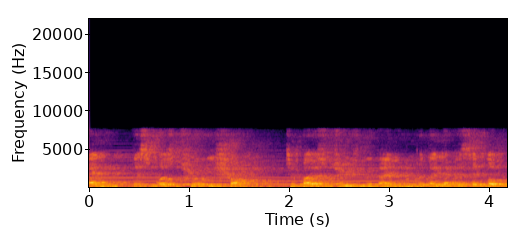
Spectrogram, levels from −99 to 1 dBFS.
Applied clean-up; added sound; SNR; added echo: none; Wind instrument, woodwind instrument; 15 dB; reverberation time 1.3 s.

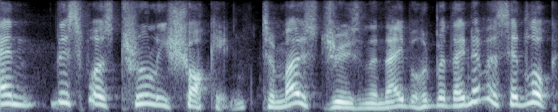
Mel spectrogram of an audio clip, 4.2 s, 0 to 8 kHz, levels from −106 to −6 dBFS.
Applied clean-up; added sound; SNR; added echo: none; none; none; none.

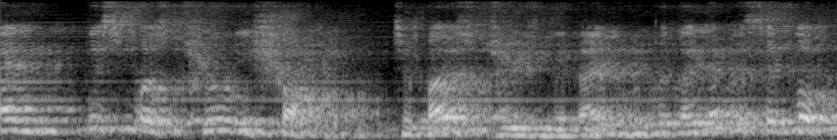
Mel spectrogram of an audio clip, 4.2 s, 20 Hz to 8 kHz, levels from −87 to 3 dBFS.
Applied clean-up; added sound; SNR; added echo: neural separator model SepFormer DNS4.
